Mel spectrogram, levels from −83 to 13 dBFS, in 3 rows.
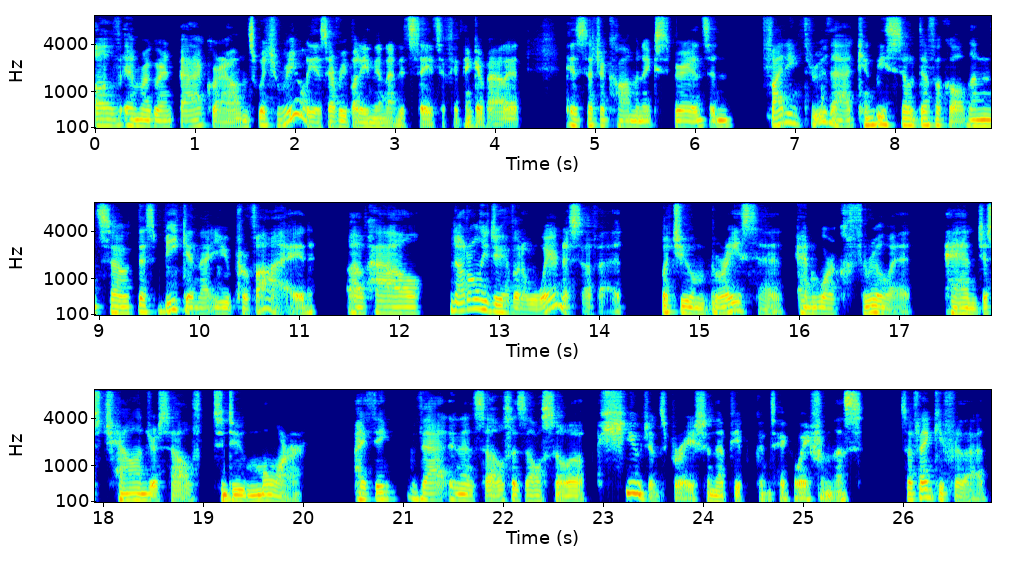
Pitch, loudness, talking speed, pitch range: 120 Hz, -23 LUFS, 185 wpm, 110-135 Hz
